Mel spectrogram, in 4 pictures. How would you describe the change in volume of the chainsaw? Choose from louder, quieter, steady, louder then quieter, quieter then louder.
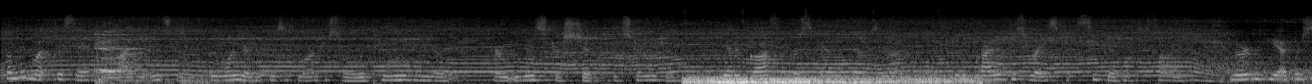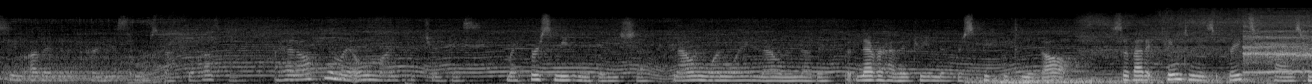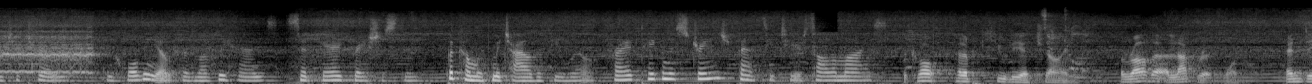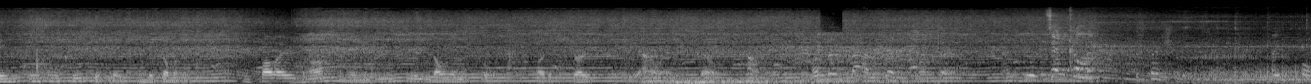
louder.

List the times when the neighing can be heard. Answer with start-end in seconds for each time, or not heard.
0.9-2.6, 25.5-27.2, 47.0-48.7.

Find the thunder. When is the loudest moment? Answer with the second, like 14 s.
7 s.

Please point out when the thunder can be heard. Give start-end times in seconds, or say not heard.
6.8-9.8, 22.8-25.6, 45.8-48.5.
